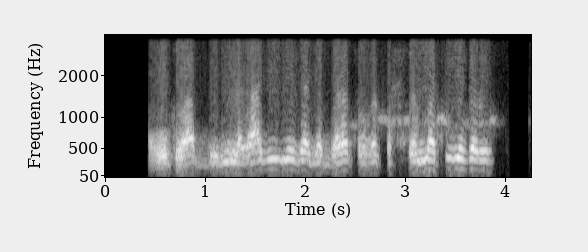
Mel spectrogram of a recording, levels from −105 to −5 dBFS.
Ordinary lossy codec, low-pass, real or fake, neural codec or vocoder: none; 3.6 kHz; fake; vocoder, 44.1 kHz, 80 mel bands, Vocos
